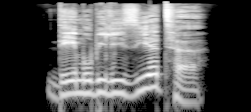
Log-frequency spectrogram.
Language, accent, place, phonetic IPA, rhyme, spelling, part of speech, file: German, Germany, Berlin, [demobiliˈziːɐ̯tə], -iːɐ̯tə, demobilisierte, adjective / verb, De-demobilisierte.ogg
- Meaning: inflection of demobilisieren: 1. first/third-person singular preterite 2. first/third-person singular subjunctive II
